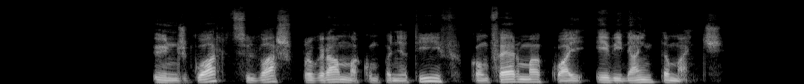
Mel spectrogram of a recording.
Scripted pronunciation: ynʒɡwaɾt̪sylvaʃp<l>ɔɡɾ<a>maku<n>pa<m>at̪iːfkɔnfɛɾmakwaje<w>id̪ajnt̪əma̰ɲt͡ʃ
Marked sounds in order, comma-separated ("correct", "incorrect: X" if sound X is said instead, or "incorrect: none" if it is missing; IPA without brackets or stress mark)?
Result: incorrect: ɾ, correct, incorrect: m, incorrect: ɲ, incorrect: v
